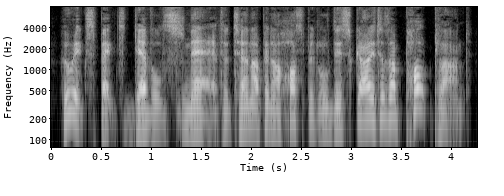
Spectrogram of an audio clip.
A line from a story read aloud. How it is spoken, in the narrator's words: said Ron sharply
